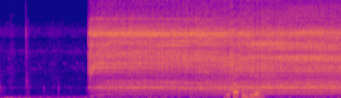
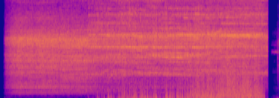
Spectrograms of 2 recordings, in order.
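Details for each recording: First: Angle grinder that made a crackling noise from armature problems, after scraping the armature with a bicycle-spoke tool and refitting carbon brushes: abrupt spin-up to a steady even high whine with no crackle or rattle; running normally. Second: Angle grinder at speed: high steady hiss with rough crackling after two seconds; the armature is at fault, with a worn commutator under the brushes suspected, fixable with a tool made from a bicycle spoke.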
